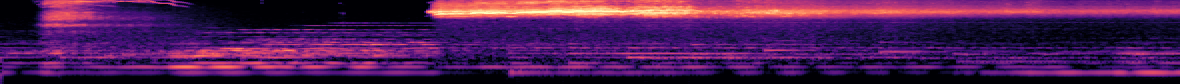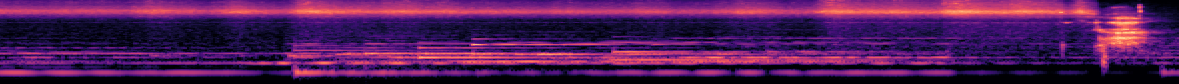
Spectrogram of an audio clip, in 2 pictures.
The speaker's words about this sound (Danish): Og pust langsomt ud. Og så prøver vi en sidste gang, hvor du virkelig bare trækker vejret godt ind og puster helt langsomt ud.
